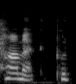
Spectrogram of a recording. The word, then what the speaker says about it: Potomac: Potomac.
